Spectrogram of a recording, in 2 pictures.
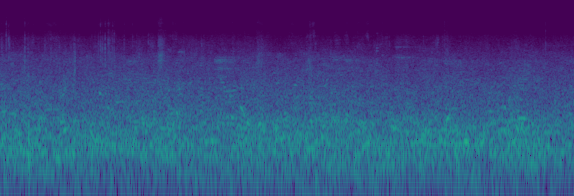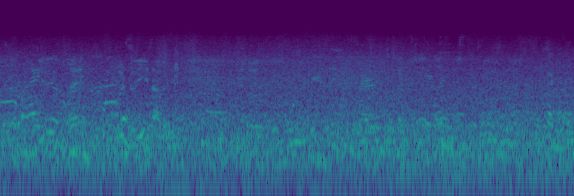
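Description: Outdoor crowd chatter: many people talking at once in overlapping conversations, a steady blend of voices with no single speaker standing out.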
